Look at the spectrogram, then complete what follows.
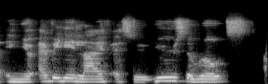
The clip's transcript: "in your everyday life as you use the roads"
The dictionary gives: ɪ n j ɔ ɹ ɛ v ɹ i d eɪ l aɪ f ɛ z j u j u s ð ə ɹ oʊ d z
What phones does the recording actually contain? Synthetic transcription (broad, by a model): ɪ n j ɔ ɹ ɛ v ɹ i d eɪ l aɪ f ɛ s j u j u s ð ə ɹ oʊ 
